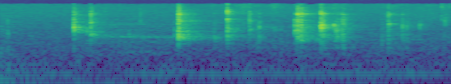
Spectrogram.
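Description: A handful of light, irregular clicks and taps as small gel eyeliner jars are handled and set down.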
